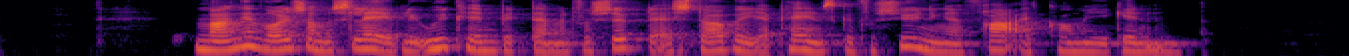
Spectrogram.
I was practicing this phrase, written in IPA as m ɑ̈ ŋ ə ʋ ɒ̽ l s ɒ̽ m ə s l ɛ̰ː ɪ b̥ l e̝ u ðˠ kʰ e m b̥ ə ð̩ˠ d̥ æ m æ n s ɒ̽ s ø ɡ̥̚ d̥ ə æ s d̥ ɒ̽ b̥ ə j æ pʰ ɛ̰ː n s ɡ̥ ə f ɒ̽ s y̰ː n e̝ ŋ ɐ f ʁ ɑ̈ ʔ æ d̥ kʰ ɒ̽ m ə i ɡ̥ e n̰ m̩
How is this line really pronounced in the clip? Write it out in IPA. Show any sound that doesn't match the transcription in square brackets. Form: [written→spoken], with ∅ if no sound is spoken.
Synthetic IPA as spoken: m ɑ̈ ŋ ə ʋ ɒ̽ l s ɒ̽ m ə s l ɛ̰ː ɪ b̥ l e̝ u ðˠ kʰ e m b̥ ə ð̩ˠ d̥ æ m æ n [s→f] ɒ̽ s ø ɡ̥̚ d̥ ə æ s d̥ ɒ̽ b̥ ə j æ pʰ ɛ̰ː n s ɡ̥ ə f ɒ̽ s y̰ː n e̝ ŋ ɐ f ʁ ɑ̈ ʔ æ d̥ kʰ ɒ̽ m ə i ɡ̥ e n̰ m̩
